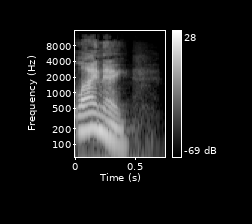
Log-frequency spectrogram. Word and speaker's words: Laine: Laine.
